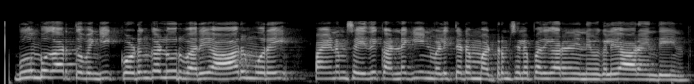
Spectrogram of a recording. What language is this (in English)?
Tamil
